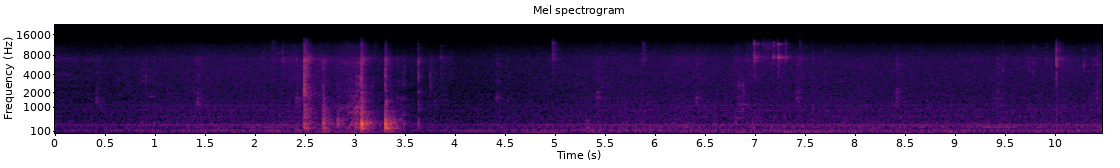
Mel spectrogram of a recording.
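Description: Sharp metallic clicks and taps from a Retina IIa camera body being handled during reassembly, a quick cluster of them two to three seconds in, then a few faint ticks. A faint steady hum sits under it.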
